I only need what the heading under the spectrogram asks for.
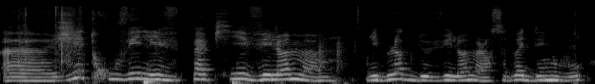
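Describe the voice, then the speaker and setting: A woman from France chatting casually to her viewers about new craft supplies, relaxed and full of little fillers. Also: mid-range voice, a little slow, slight background noise. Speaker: crafting vlogger. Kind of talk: casual haul chat.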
